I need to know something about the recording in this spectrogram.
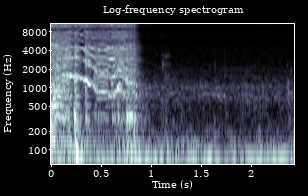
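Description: A person sipping hot tea from a mug: one short slurp lasting under a second, then quiet.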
